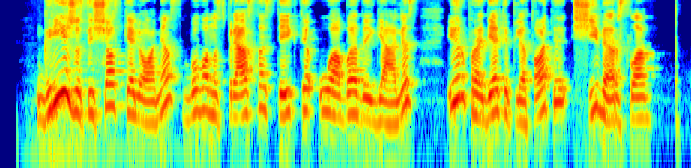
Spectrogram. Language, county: Lithuanian, Alytus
